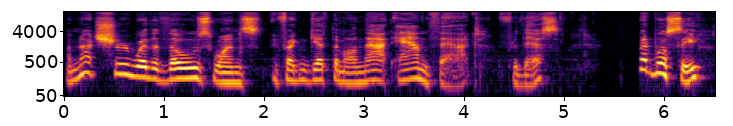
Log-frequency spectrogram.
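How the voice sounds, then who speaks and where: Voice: mid-range voice, big pitch swings, a little slow. A let's-play host giving casual gameplay commentary, musing aloud and thinking through each task step by step.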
